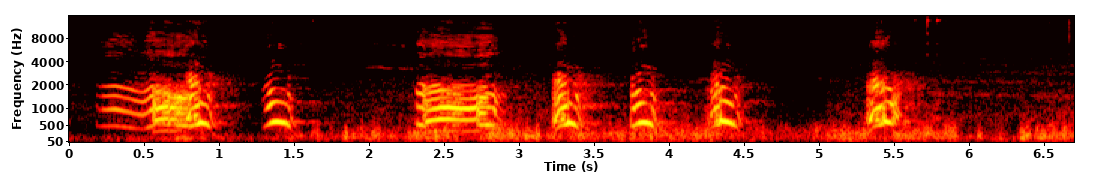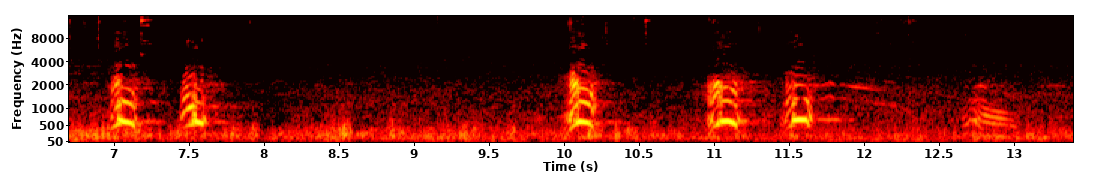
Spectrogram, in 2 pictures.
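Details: Beagle/shepherd mix and Blue tick dogs talking to each other during play, giving a series of short, rising-and-falling yowls and yips, some in quick pairs, spaced a second or two apart over low rumbling noise.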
